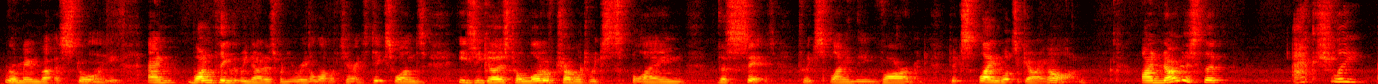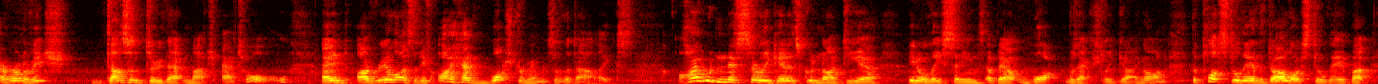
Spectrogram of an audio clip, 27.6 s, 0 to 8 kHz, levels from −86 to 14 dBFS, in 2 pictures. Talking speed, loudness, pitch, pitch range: 195 wpm, -22 LUFS, 165 Hz, 155-180 Hz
